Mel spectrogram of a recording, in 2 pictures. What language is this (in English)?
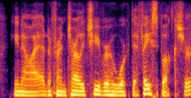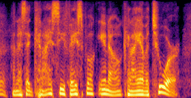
English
